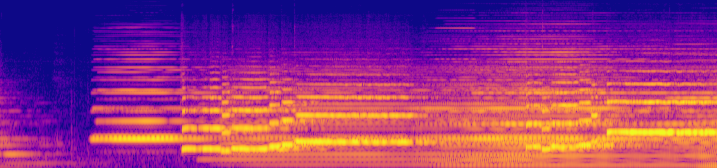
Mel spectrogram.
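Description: Trumpet and accordion duo playing live. The music dies down almost to silence, then a long held note enters about two seconds in. More held notes and low bass notes join about four seconds in, and a higher melody moves over the sustained chords near the end.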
